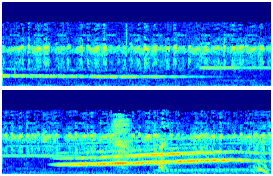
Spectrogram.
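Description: Frogs croaking on an island in a continuous chorus that grows louder in the second half, with drawn-out tonal calls gliding upward over a steady background drone.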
